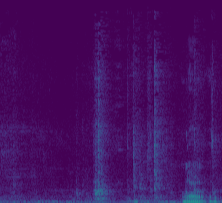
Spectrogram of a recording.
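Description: A brief animal call about a second in, with a short spoken word at the end.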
